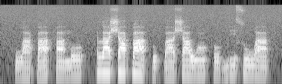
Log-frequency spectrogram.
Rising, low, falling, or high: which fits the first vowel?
low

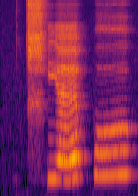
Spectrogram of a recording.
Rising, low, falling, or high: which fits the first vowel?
rising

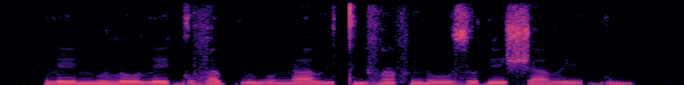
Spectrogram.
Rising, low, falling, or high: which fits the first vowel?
low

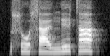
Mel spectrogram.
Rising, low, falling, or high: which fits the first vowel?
low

